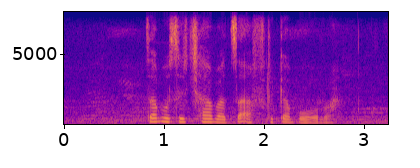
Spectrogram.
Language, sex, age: Tswana, female, 20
